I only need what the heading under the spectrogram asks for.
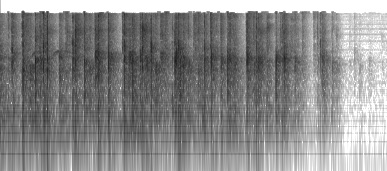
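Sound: applause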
